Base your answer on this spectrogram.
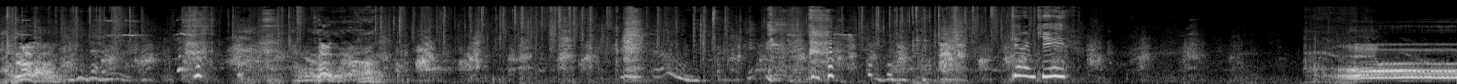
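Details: Siberian Husky at a reunion with his best friend, responding to his favourite words with rapid yips and bending whine-like howls, overlapping with human speech, then a louder drawn-out harmonic howl near the end.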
